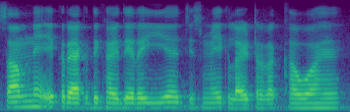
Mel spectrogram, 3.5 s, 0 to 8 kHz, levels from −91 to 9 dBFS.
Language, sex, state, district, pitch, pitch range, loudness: Hindi, male, Uttar Pradesh, Shamli, 130 Hz, 125-130 Hz, -19 LUFS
